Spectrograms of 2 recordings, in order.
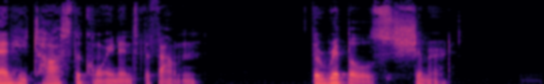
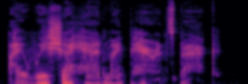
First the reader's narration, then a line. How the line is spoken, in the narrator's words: After a deep breath, he whispered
